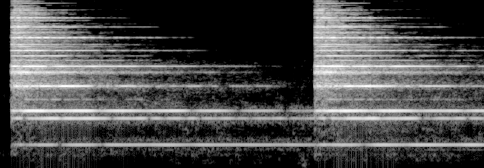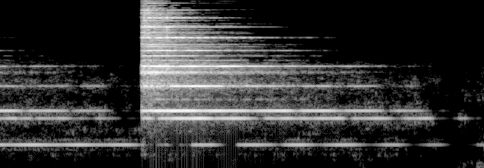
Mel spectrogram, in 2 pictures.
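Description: A bell struck three times, about four seconds apart, each stroke ringing on and slowly fading before the next. It is the altar bell rung at the elevation of the consecrated host during Mass.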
